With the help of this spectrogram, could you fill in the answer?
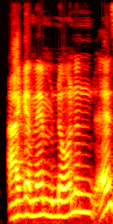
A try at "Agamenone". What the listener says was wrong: Agamenone. Why are you putting the M in the middle? Like, there's no M. There's one M. Agamenone.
